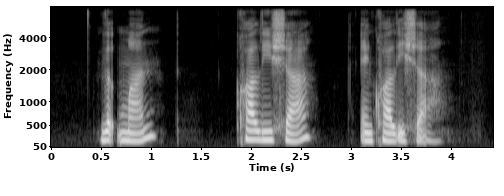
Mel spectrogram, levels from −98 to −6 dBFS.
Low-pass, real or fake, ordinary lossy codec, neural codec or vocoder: 7.2 kHz; real; none; none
